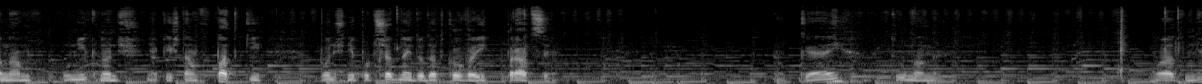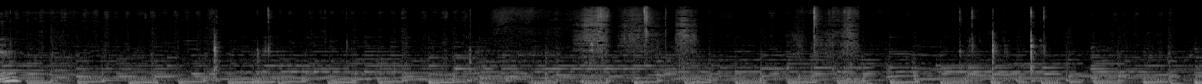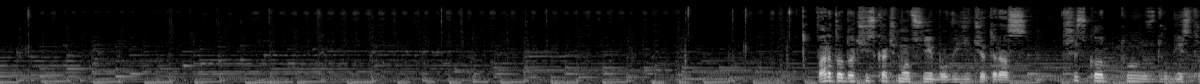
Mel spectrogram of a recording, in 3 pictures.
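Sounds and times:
pencil scratching on paper: 0.0 - 6.7, 8.1 - 21.2, 22.6 - 32.1
background music with low beat: 0.0 - 36.0.

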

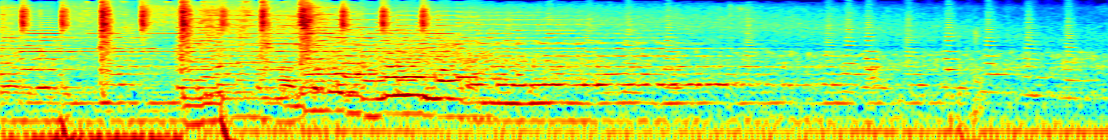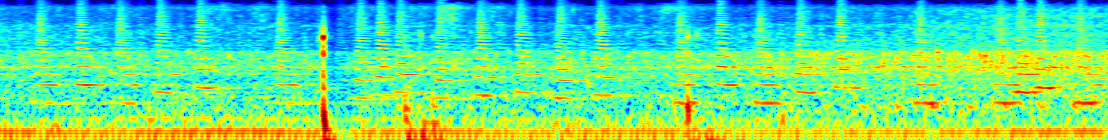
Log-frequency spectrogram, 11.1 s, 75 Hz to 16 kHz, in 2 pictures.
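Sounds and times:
jeep engine running: 0.0 - 11.0
music: 0.0 - 11.0.

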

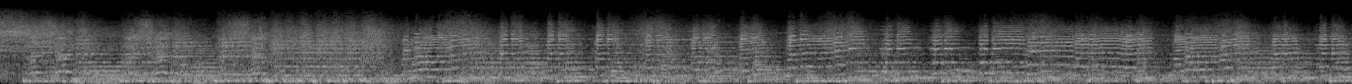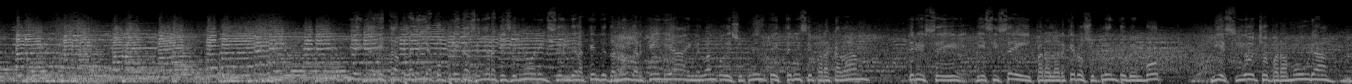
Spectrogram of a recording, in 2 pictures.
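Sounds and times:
brass background music: 0.0 - 27.0.

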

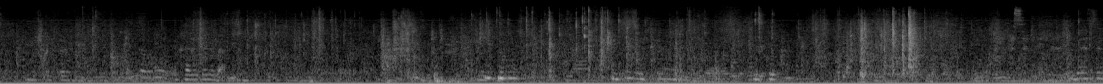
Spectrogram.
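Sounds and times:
low background murmur: 0.0 - 11.0
paper rustling: 0.0 - 11.0.

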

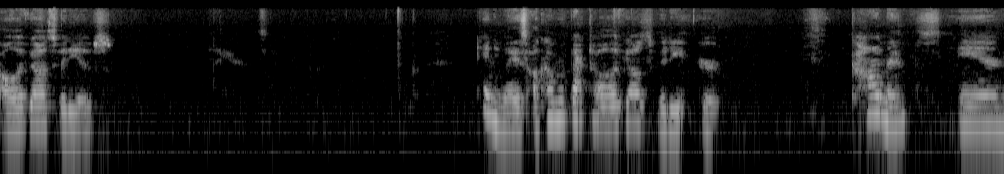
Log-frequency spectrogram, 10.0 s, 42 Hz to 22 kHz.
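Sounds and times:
girl speaking: 0.0 - 1.2, 4.8 - 7.3, 8.5 - 10.0.

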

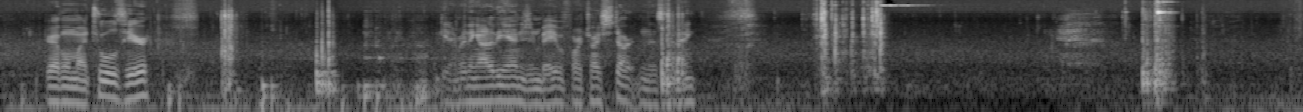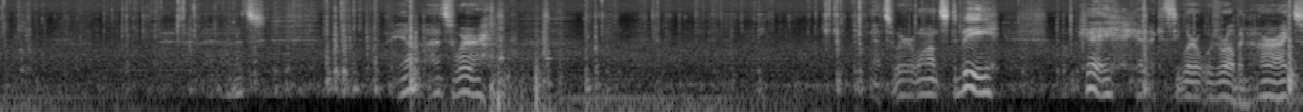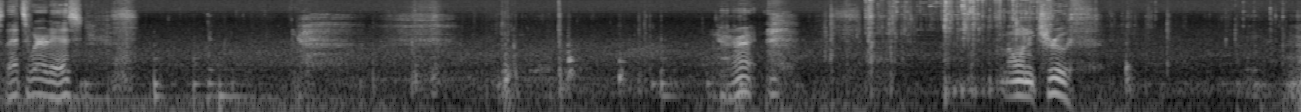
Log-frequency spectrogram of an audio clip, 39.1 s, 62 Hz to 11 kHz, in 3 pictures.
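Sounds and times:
steady low hum: 0.0 - 8.2, 9.0 - 16.3, 16.9 - 39.0
keys jangling: 34.7 - 36.2.

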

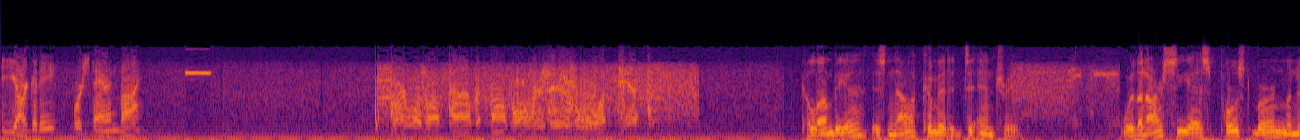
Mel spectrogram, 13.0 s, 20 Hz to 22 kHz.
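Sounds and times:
radio static hiss: 0.0 - 13.0
muffled voice over radio: 3.8 - 7.0.

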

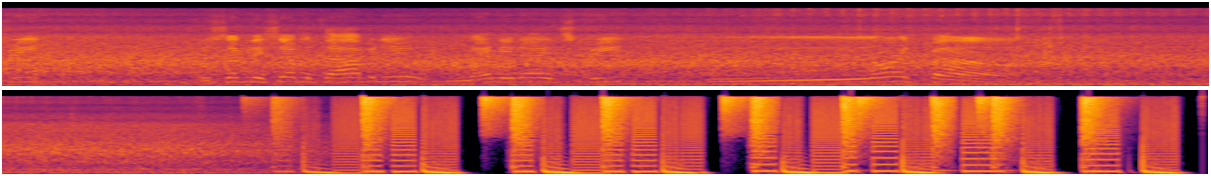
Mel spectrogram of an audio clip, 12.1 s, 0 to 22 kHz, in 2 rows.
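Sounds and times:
road traffic passing: 0.0 - 11.3
loud electronic music: 7.3 - 12.0
deep bass drum hits: 7.4 - 12.0.

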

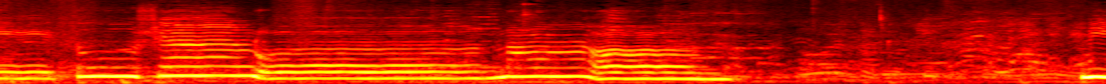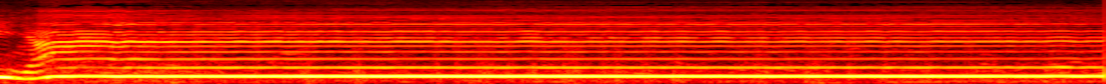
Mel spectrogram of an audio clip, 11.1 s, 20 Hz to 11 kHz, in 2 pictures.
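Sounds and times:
woman singing into a microphone: 0.0 - 3.8, 5.4 - 11.0.

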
